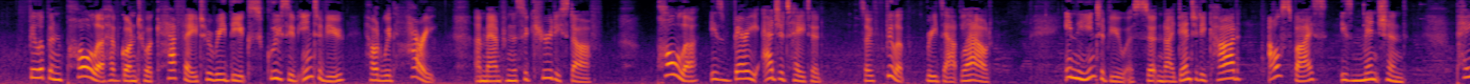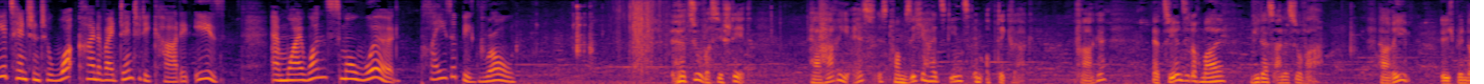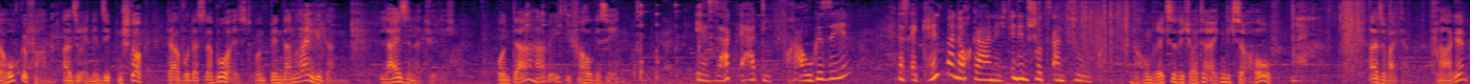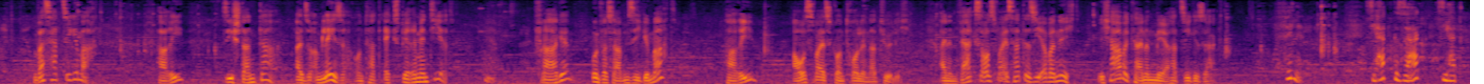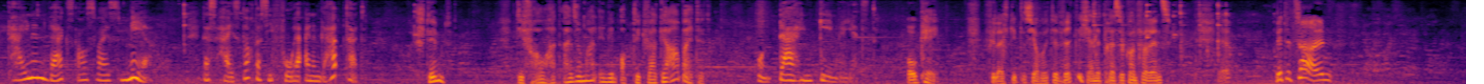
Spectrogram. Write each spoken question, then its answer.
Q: Pay attention to what kind of identity card it is and why one small word plays a big role.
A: It means that the woman must once have had a factory identity card, and thus that she used to work in the optics factory.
